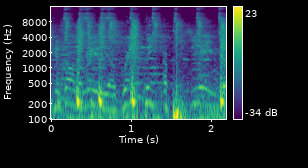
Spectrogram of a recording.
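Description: Old-school hip hop track: rapped vocals over a beat with long, deep bass notes, one coming in about one and a half seconds in.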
